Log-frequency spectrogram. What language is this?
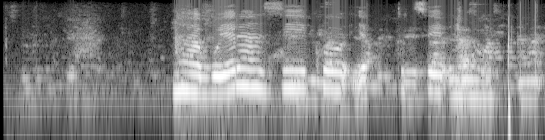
Kinyarwanda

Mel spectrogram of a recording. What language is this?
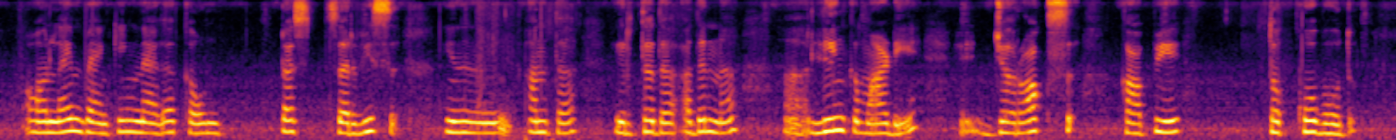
Kannada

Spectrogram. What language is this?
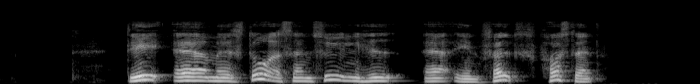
Danish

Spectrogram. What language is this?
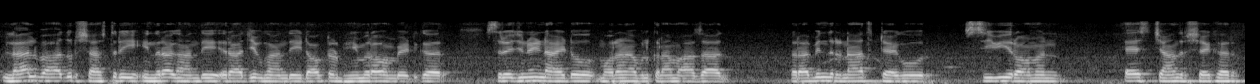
Urdu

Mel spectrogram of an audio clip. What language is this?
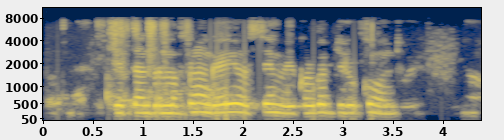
Kinyarwanda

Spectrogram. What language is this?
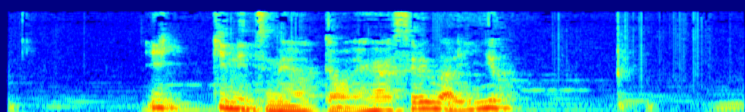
Japanese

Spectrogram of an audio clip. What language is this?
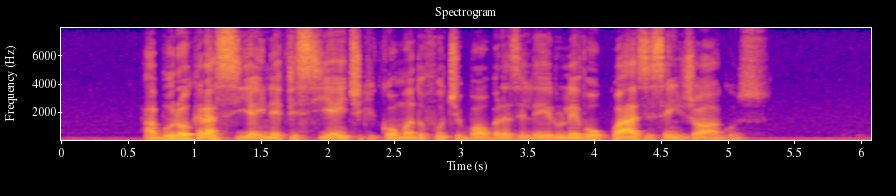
Portuguese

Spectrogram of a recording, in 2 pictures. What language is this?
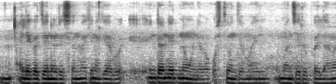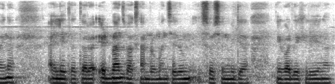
Nepali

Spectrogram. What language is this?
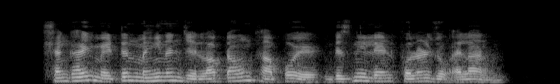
Sindhi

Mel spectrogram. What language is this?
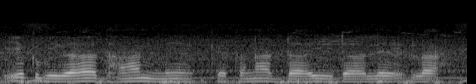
Bhojpuri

